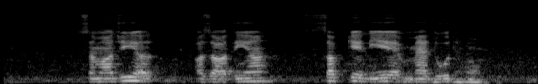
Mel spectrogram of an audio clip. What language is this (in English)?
Urdu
